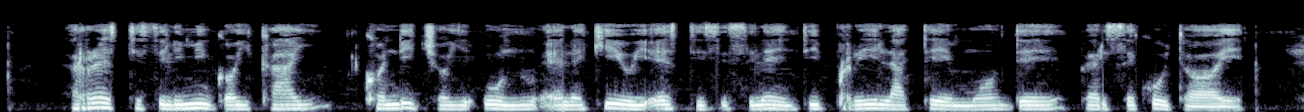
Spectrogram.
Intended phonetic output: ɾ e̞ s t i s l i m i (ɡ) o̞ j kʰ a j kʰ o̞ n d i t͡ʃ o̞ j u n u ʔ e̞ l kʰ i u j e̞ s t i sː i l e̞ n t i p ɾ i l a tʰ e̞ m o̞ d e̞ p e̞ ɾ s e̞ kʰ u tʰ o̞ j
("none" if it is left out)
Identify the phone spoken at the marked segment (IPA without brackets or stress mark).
ɡ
